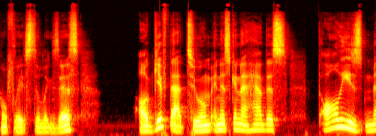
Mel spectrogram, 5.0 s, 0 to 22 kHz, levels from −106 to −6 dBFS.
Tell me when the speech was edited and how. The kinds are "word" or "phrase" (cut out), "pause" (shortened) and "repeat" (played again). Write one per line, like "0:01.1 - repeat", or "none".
none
